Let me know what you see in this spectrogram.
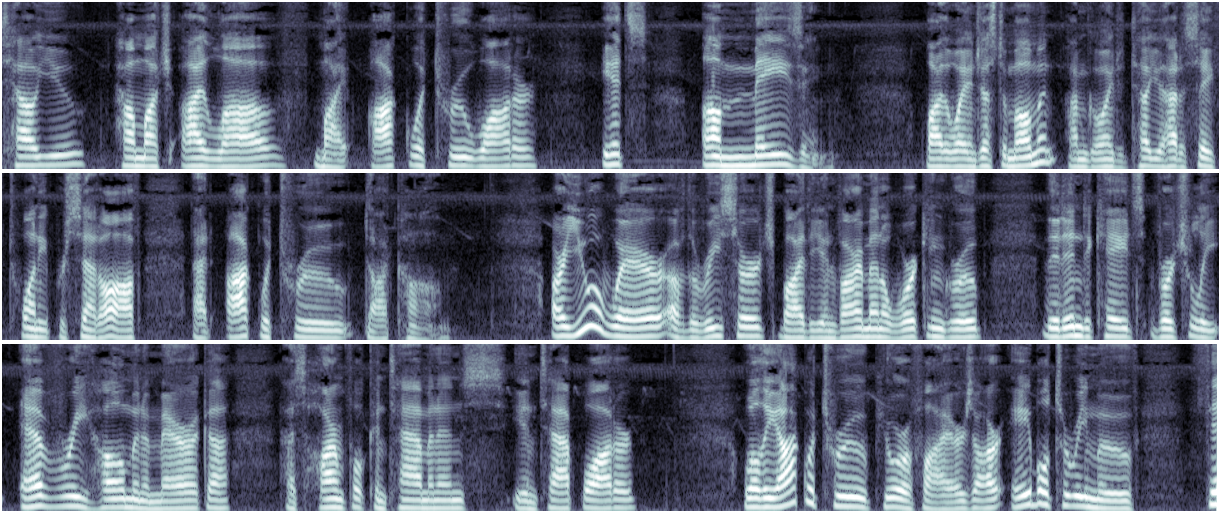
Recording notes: During today's rainy walk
